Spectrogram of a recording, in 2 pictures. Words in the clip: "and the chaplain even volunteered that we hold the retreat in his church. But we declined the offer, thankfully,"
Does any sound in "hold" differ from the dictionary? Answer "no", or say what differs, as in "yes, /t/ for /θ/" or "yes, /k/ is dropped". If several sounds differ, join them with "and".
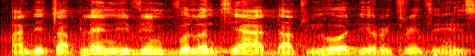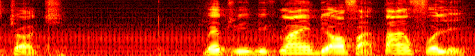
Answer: no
